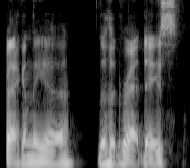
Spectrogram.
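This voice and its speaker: A man's voice: fairly low pitch, flat delivery, normal speed, clean tone. A man co-hosting a casual podcast, bantering and reading letters aloud in a conversational way. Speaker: podcast co-host.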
